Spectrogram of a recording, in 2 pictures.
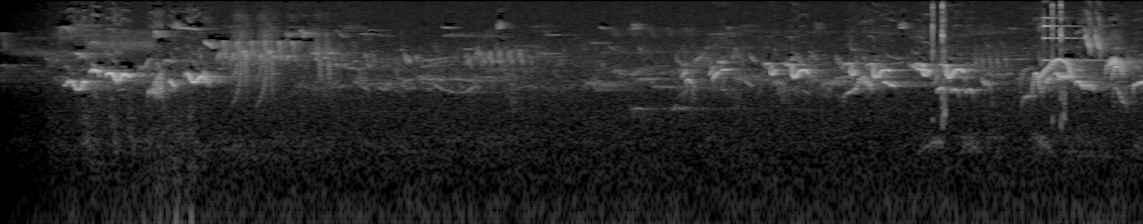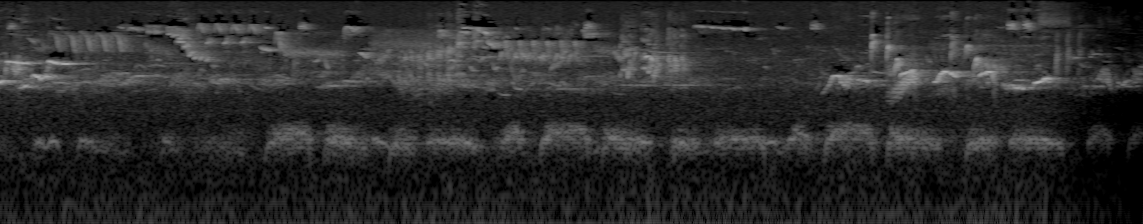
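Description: Several birds chirping and singing in quick, varied phrases, with a lower repeated call joining in about two-thirds of the way through.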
